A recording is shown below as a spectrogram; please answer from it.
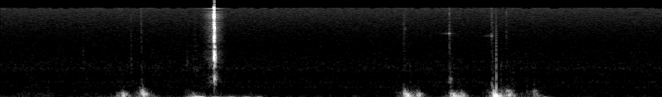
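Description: Muffled low thuds in two clusters, about a second in and again near three seconds, with one sharp click between them: keystrokes and clicks at a computer keyboard and mouse, carried through the desk to the microphone.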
